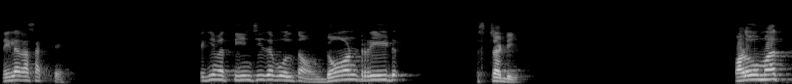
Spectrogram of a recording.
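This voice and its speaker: A male teacher leads an exam-prep grammar lesson, posing questions, answering them himself, and loudly stressing key words. His voice is high with lively intonation, slow and full of pauses, and the audio sounds dull.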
